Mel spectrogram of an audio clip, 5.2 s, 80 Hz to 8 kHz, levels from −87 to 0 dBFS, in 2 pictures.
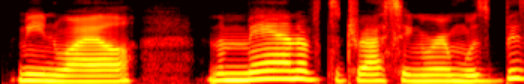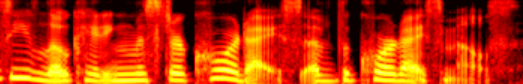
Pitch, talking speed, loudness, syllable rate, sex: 230 Hz, 185 wpm, -18 LUFS, 5.5 syllables/s, female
